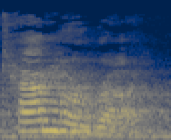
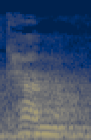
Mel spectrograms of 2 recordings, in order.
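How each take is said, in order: First: The middle vowel is pronounced, giving three syllables. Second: The middle vowel is dropped, giving two syllables. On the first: The speaker calls it wrong. "No es camera" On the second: The speaker calls it right. "No suena la E"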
